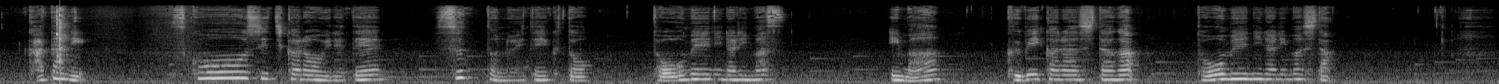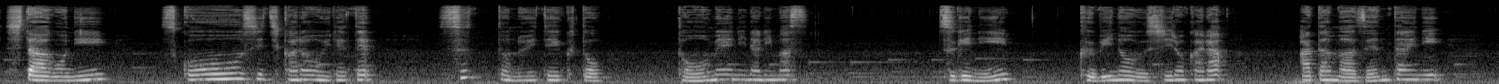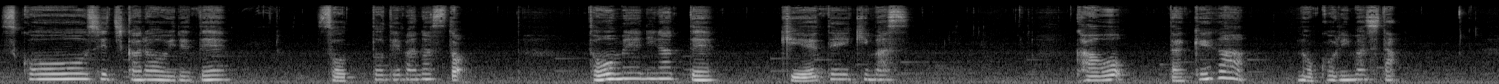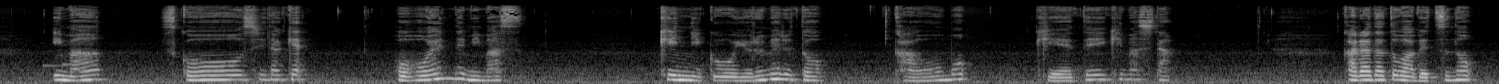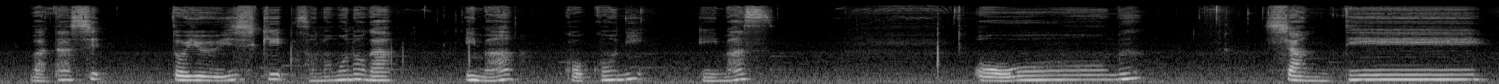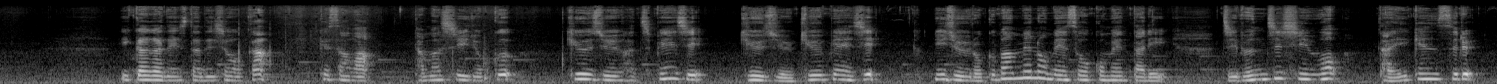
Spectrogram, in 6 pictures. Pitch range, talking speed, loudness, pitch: 185-230 Hz, 145 characters per minute, -22 LUFS, 210 Hz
